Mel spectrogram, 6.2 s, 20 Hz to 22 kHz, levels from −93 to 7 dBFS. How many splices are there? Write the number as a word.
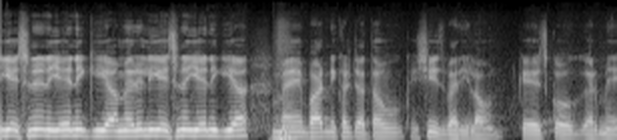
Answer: one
